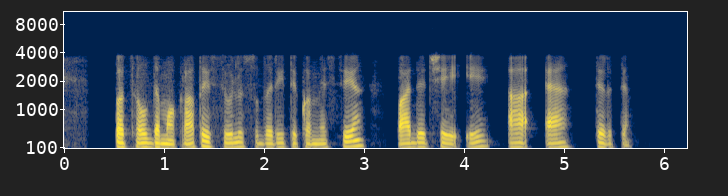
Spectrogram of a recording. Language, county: Lithuanian, Vilnius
